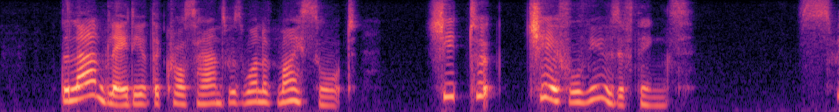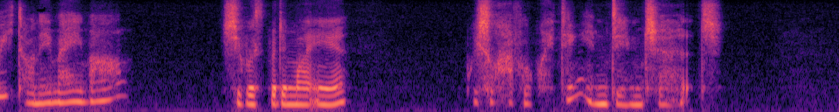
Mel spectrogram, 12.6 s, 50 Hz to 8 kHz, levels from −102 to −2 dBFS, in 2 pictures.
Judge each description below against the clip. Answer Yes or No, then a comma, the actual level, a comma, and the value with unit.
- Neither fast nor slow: Yes, average, 160 wpm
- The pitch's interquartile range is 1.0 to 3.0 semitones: No, wide, 5.5 semitones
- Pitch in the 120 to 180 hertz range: No, high, 225 Hz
